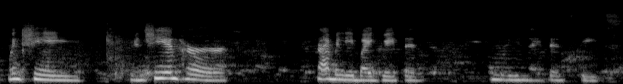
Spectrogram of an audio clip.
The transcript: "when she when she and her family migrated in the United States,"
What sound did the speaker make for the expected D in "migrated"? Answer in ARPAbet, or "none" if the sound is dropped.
D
